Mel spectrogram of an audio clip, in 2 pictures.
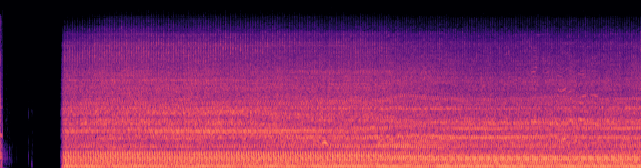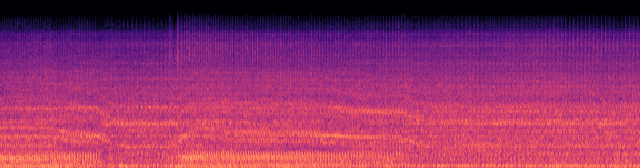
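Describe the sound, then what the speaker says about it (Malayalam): A motorboat engine runs on the Ganges river, droning loud and close with a constant rattling throb that dips briefly midway before carrying on steadily. "ഞങ്ങളുടെ ബോട്ട് നീങ്ങിത്തുടങ്ങി."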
